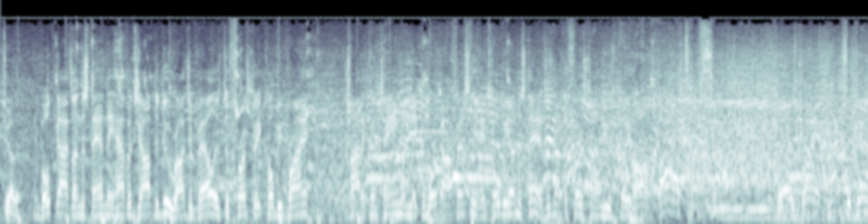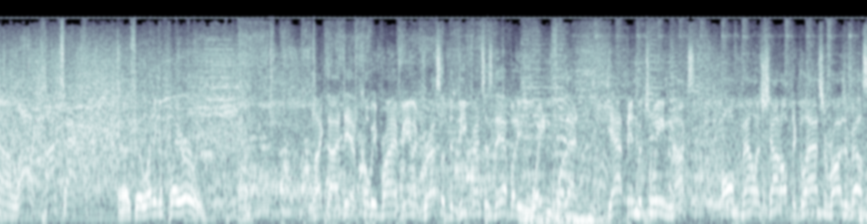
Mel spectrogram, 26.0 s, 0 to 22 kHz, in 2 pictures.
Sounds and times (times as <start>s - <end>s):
Speech: 0.0s - 11.0s, 14.8s - 16.1s, 17.7s - 26.0s
Music: 8.4s - 26.0s.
